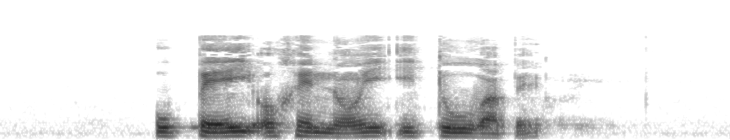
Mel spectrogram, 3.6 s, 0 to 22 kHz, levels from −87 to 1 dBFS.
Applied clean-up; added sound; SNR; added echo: none; none; none; none.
